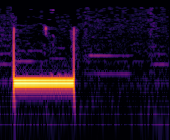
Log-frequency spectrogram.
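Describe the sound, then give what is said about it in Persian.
A single short, steady telephone tone sounds as a call cuts off, a clear mid-pitched beep lasting about a third of a second before near silence. “زینب جان صدای ما را میشنوی؟ فکر میکنم تماسشان قطع شد، پیشنهادشان هم نیمه ماند.”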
